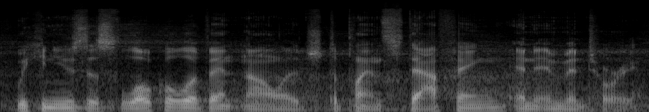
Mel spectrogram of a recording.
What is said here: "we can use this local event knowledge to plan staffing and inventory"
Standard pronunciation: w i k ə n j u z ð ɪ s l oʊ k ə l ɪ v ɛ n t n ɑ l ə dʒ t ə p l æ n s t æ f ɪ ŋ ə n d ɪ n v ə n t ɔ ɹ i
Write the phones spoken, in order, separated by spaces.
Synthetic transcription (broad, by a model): w i k ə n j u z ð ɪ s l oʊ k l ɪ v ɛ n n ɑ l ə dʒ t ə p l æ n s t æ f ɪ ŋ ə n ɪ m v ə n t ɔ ɹ i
